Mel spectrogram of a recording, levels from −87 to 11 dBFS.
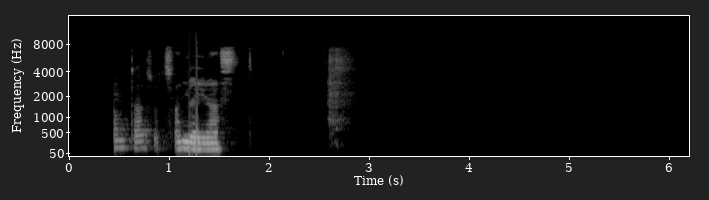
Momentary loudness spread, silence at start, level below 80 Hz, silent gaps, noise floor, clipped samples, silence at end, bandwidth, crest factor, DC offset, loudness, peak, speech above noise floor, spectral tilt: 20 LU; 0.45 s; -70 dBFS; 1.95-2.14 s, 2.28-2.56 s; under -90 dBFS; under 0.1%; 3.45 s; 8 kHz; 24 dB; under 0.1%; -33 LUFS; -16 dBFS; over 57 dB; -5.5 dB/octave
